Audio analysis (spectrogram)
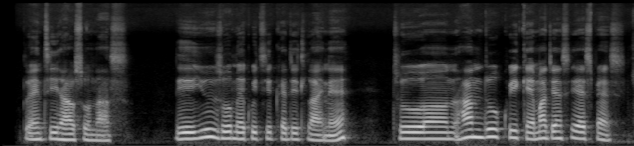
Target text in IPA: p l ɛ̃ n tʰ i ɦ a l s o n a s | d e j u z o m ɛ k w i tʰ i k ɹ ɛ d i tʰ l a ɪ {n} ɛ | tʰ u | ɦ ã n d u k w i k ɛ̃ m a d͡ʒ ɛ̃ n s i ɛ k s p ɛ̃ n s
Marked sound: correct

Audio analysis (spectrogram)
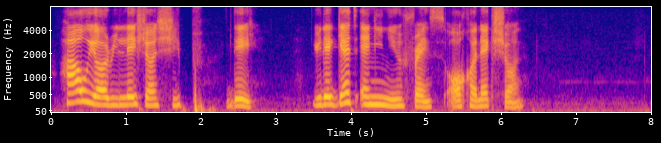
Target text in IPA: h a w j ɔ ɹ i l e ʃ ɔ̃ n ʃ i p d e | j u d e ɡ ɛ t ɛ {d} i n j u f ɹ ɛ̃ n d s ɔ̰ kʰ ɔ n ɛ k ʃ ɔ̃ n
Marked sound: incorrect: n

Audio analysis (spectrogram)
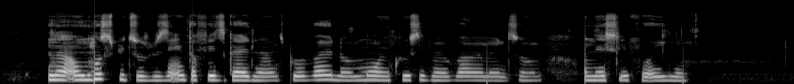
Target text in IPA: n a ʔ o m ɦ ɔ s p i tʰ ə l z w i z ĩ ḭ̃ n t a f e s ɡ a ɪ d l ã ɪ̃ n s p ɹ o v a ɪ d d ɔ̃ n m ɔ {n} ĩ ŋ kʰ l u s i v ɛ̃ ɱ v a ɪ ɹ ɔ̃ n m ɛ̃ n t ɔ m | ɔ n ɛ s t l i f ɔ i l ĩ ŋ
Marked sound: incorrect: none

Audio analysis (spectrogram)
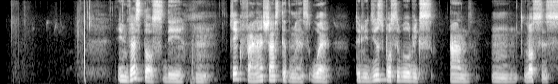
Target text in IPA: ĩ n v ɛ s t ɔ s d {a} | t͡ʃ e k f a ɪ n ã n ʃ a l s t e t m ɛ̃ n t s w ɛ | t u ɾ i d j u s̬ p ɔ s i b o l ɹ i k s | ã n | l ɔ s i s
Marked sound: incorrect: e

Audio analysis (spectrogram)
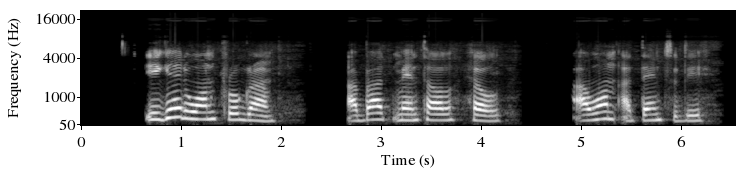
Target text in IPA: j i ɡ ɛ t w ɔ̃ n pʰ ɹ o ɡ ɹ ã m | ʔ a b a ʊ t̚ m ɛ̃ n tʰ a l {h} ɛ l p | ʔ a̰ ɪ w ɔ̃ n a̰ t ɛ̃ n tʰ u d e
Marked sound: correct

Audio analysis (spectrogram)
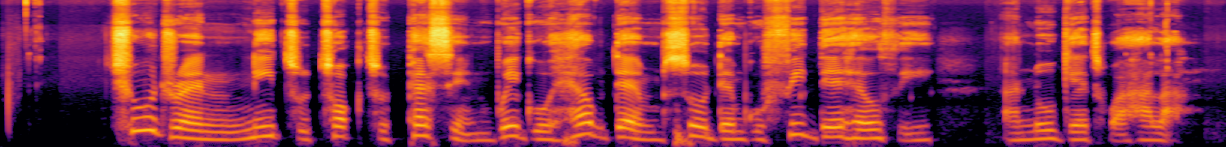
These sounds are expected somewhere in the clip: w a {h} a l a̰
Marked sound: correct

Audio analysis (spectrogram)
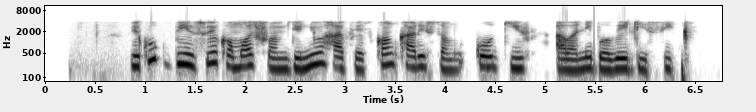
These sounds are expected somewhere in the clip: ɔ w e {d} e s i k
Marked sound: correct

